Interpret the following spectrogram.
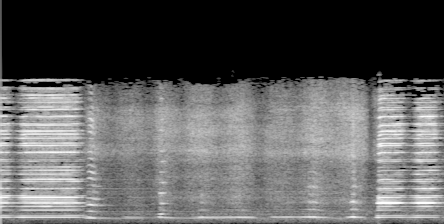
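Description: Harmonica blown by a young child: a loud chord for about the first second, then softer, wavering notes, and loud chords again near the end.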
